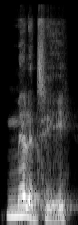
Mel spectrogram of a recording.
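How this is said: It is said in a British accent. "I will read it in the British manner"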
